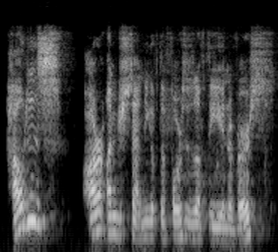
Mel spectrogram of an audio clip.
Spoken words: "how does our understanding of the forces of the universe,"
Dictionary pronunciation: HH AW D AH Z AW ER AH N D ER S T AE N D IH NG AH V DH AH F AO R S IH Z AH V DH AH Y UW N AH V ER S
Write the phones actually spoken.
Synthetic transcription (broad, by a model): HH AW D AH Z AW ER AH N D ER S T AE N D IH NG AH V DH AH F AO R S IH Z AH V DH AH Y UW N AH V ER S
